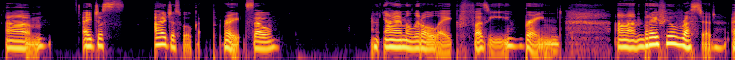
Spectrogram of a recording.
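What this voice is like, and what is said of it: Groggy, just-woke-up voice. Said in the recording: “I am a little groggy. I don't know if you can hear it in my voice”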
